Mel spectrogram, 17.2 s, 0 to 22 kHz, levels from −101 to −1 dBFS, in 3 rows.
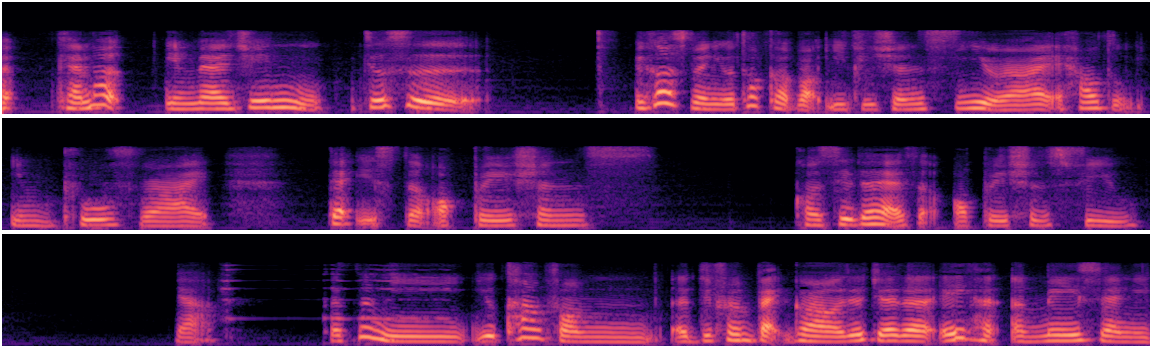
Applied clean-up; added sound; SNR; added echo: neural mask model RNNoise.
